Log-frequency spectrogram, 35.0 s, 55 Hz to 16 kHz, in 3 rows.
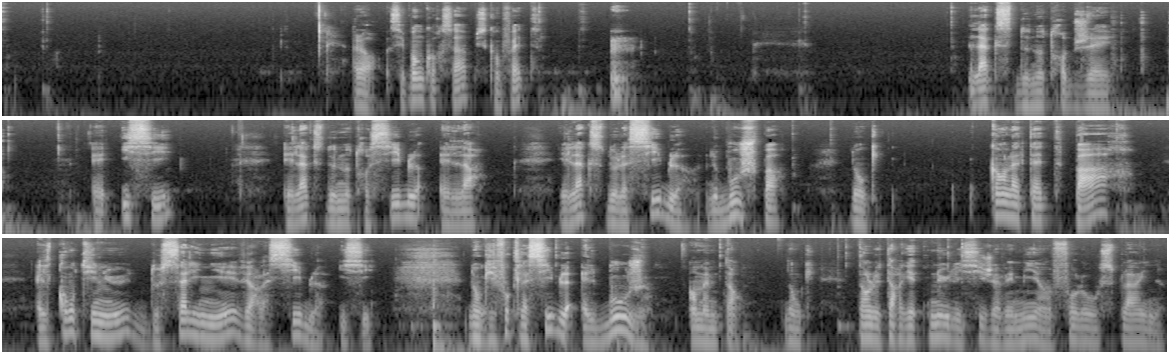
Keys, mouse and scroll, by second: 0.3-5.3 drag, 5.7-6.8 alt+drag, 7.9-9.4 drag, 10.7 middle click, 11.0 middle click, 11.3 middle click, 11.6 alt+middle click, 19.9-22.7 drag, 28.2 click, 29.6 alt+click, 31.7 click, 32.7 click.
